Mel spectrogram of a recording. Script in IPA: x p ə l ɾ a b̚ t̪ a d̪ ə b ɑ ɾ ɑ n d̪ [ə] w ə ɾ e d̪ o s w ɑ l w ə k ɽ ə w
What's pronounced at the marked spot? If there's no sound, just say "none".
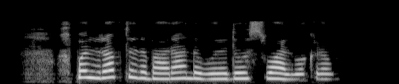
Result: ə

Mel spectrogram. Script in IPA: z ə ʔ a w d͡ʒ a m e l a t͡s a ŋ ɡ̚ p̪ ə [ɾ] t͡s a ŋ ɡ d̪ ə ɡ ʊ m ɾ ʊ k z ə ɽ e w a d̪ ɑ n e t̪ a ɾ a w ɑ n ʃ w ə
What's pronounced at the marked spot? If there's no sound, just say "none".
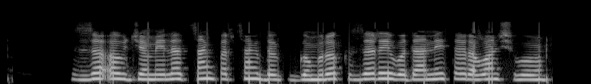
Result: ɾ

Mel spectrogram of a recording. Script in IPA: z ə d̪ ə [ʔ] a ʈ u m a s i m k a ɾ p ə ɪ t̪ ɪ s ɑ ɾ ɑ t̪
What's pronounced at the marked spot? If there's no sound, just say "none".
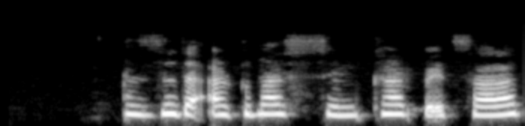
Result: ʔ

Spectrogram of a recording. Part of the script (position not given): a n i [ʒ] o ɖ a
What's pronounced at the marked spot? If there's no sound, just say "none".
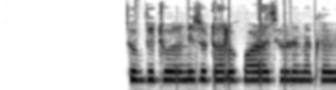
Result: z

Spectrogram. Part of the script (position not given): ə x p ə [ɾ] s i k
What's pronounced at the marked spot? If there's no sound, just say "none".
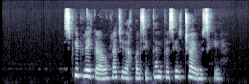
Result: l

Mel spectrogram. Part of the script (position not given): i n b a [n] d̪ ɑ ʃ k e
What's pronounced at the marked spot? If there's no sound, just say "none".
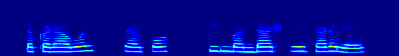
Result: n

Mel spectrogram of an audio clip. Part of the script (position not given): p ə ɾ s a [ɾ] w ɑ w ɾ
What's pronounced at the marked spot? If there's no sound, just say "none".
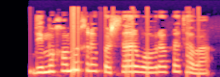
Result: ɾ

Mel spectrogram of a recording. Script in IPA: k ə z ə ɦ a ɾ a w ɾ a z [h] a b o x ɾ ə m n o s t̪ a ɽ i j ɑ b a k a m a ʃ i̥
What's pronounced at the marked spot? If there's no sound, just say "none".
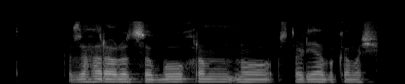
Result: s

